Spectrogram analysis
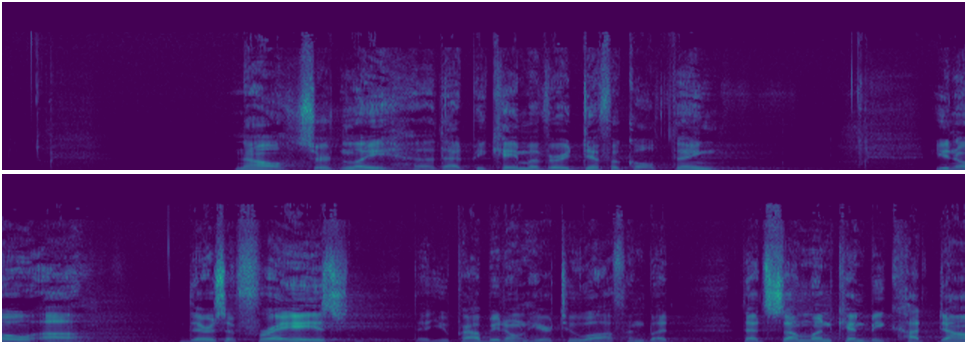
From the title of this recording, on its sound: Sermon from BLC Chapel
